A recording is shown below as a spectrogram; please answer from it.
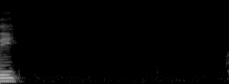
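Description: A voice ends a word at the start, then near silence.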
